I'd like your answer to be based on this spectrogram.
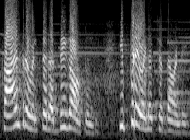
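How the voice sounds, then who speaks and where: A woman's voice: high-pitched, animated, rapid-fire, fairly bright tone. An actress playing a devoted young wife and mother in an old film, coaxing and pleading with her husband. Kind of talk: 1970s Telugu film dialogue. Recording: muffled old film soundtrack with music.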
